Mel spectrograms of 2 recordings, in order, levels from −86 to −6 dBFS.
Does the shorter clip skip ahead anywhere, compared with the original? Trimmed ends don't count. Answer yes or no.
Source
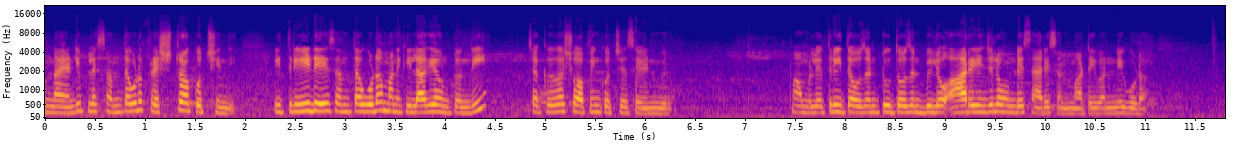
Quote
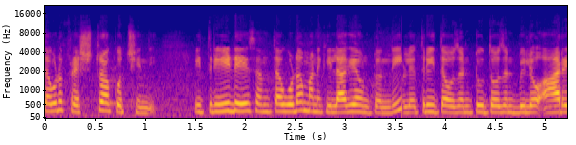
yes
